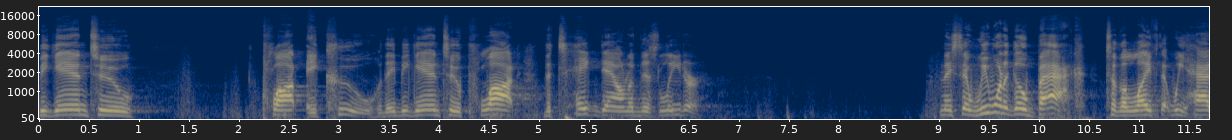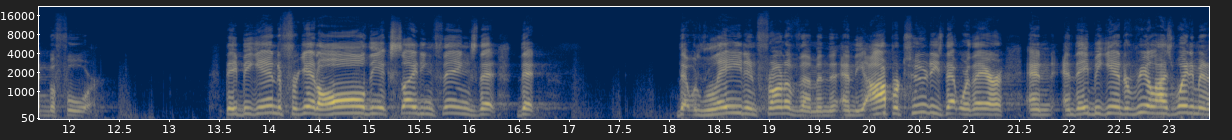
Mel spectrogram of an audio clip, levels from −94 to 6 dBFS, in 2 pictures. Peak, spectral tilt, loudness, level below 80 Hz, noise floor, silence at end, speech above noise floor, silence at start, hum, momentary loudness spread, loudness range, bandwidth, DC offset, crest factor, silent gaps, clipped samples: -4 dBFS; -3.5 dB/octave; -24 LUFS; -62 dBFS; -84 dBFS; 0 s; 59 dB; 0 s; none; 16 LU; 11 LU; 12.5 kHz; under 0.1%; 22 dB; none; under 0.1%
